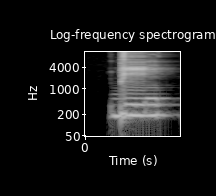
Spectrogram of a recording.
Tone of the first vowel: low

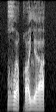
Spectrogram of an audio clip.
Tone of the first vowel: falling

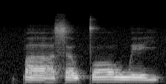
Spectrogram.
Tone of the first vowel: low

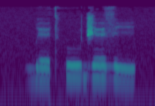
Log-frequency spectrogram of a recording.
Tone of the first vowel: low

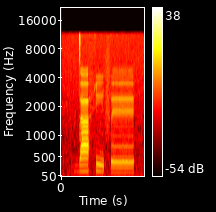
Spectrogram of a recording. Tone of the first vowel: high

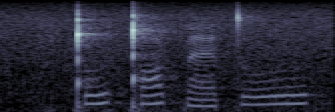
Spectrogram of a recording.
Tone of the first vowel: rising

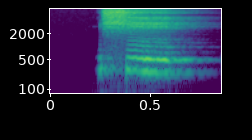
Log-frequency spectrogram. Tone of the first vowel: low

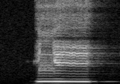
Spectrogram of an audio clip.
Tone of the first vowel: high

